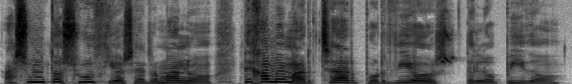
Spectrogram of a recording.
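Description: A woman's voice: a little high, expressive, measured pace, mellow, dry recording, clean studio sound. A woman reading aloud voicing a frightened young male peasant who begs and pleads. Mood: pleading. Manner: pleading, begging.

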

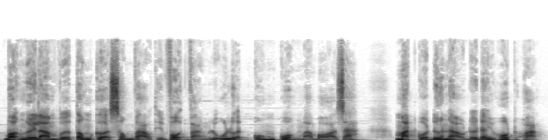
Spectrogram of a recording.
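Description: A man's voice: low-pitched, sing-song, a little fast. A man narrating a horror story in a dramatic, vivid storytelling manner. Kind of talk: scripted storytelling.

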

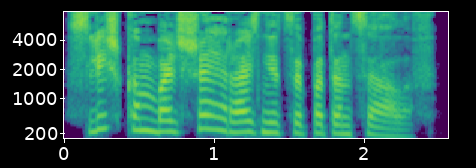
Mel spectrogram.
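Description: A woman voicing a proud, sharp-tongued young female student with a snippy, mocking manner. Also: on the high side, very animated, measured pace, dry recording, studio quality, pitched above the performer's own voice. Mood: snippy confident.

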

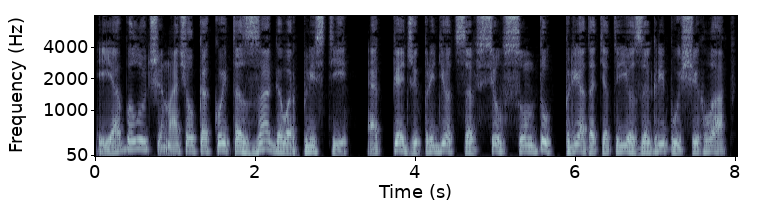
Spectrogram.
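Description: A sardonic male clansman grumbling dismissively, as a male narrator voices him. The tone is dark and mellow, and the reading is dry and close. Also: medium pitch, expressive, a little slow, few pauses, slightly rough, no echo.

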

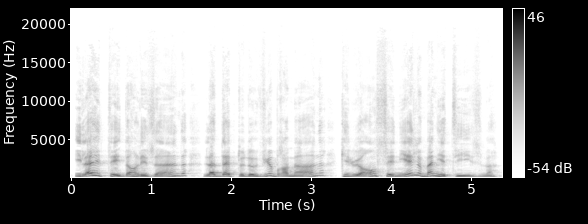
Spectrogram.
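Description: Animated expressive novel narrator. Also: mid-range voice, unhurried. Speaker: audiobook narrator.

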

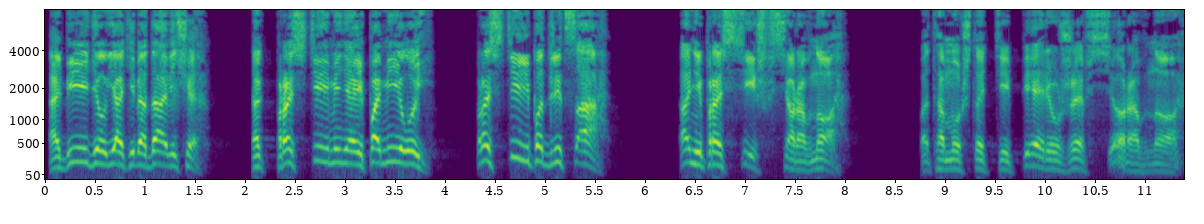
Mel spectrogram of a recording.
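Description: A man's voice: fairly low pitch, a bit bright, no room sound. A man voicing a reckless, impulsive young nobleman who barks orders and exclamations, read in a dry studio. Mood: excited commanding. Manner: exclamatory, rushed commands.

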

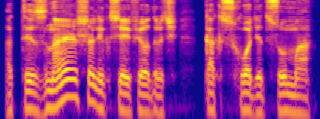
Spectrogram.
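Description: A man's voice: mid-range voice, expressive, unhurried, fairly bright tone, no room sound. A male narrator voices a brooding young man on the edge of breakdown, curt and sardonic. The voice sits mid-range, close and dry like the rest of the reading. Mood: quiet.

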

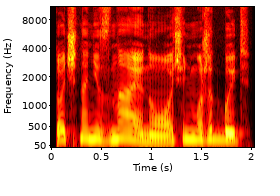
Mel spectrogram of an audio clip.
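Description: A male narrator voicing an excited man who answers eagerly and emphatically in an audiobook. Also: high-pitched, normal speed, no echo, studio quality, voice pushed up, natural voice. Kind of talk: audiobook dialogue reading.

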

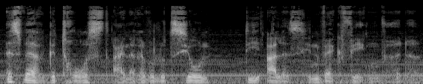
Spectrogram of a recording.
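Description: A man's voice: very deep voice, steady tone, unhurried. A man, presenting scripted commentary and programme summaries as a radio host. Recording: music behind the voice. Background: music.

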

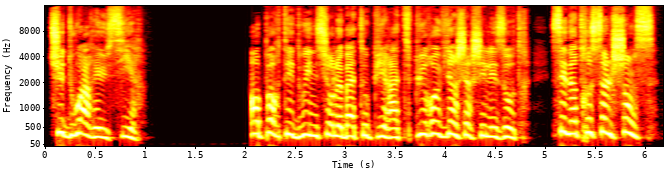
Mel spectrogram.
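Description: A woman's voice: sits high, normal speed, no room sound, clean studio sound, voice pushed up, close to an everyday voice. A woman reading the lines of a determined young girl with magic powers in an audiobook. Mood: urgent. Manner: urgent, commanding.

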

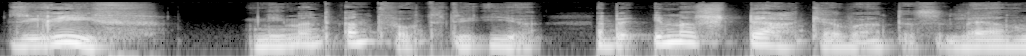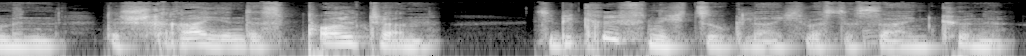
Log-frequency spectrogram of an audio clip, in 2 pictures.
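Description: Audiobook narrator, unhurried and deliberate, slightly husky. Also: medium pitch. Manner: slow, measured storytelling. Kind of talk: audiobook reading.

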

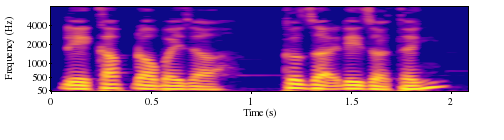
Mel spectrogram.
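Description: A man doing a gruff, bossy young man. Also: medium pitch, fast, mellow, no room sound, faint music behind, lightly acted.

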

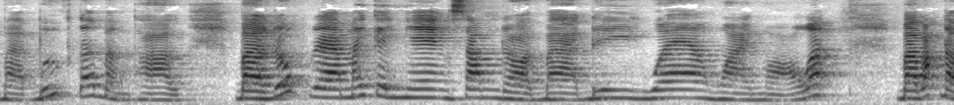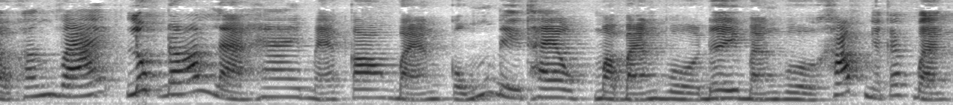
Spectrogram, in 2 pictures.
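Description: A woman's voice: fairly high pitch, a bit bright. A woman telling a ghost story to her listeners in a conversational way, often turning to them directly. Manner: conversational, addresses listeners often, acts out the family's lines. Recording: echoey room.

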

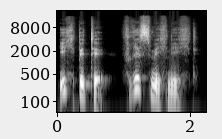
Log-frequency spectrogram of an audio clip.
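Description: A man's voice: medium pitch, wildly swooping pitch, extremely slow, a little mellow, breathy edge, pitched above the performer's own voice, exaggerated voice. A man voicing a tiny, frightened male dwarf who pleads in a raised, desperate voice. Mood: pleading.

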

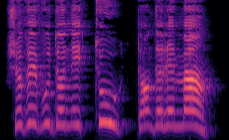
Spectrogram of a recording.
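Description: A woman voicing a tiny, bold and playful boy in a storybook, calling out in a high, bright voice. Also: lively intonation, moderate pace, natural voice. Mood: shouting.

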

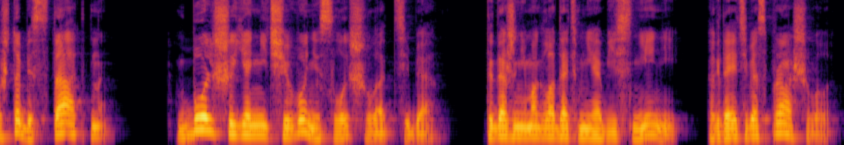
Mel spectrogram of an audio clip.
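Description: A man lifts his voice well above his own to play a spirited young woman from a classic novel, earnest and reproachful. Her talk runs hot and pleading, and her pitch climbs and swings widely. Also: warm tone, close to an everyday voice.

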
